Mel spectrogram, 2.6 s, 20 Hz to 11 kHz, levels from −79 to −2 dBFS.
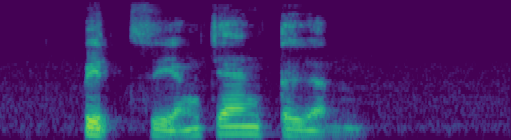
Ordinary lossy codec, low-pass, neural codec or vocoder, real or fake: Opus, 24 kbps; 9.9 kHz; none; real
